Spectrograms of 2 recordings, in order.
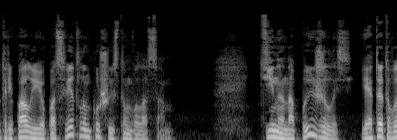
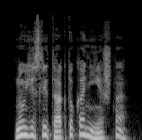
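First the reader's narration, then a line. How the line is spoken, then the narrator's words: Sighing. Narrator (Russian): Тина вздохнула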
